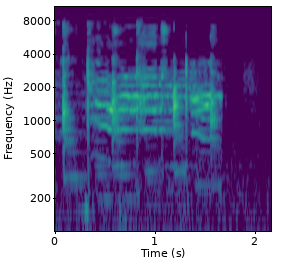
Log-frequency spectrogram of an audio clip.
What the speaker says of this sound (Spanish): Mira, te están llamando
